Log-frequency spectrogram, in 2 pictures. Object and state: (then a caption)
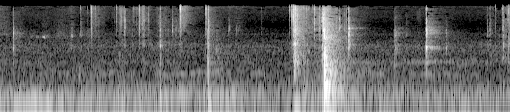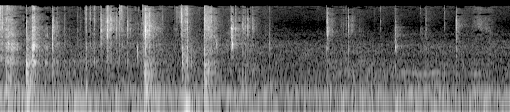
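Bar soap being scraped. A metal utility blade scrapes and peels the purple and silver striped coating off a hand-sized solid bar of soap with a cream interior, held in hands with green nails. Quiet, bright scraping and crisp tearing, crinkling strokes come in short bursts, with the longest and loudest peel near the third second. Each stroke stops abruptly, with little low end.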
